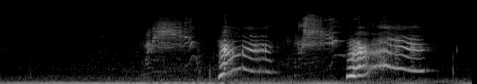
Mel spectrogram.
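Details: Domestic cat from an angry cat compilation gives two rising and falling yowling meows, preceded by softer breathy noises, over a steady low background hum in a small room.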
